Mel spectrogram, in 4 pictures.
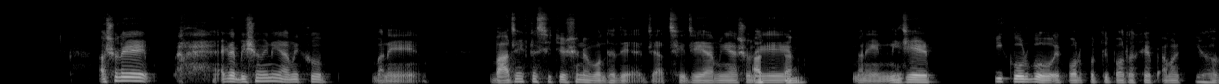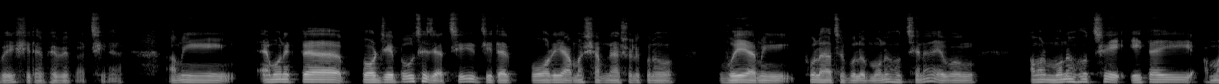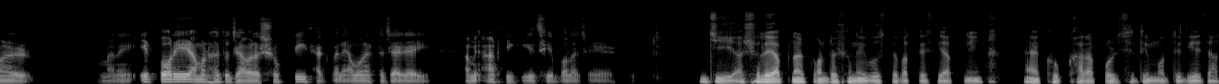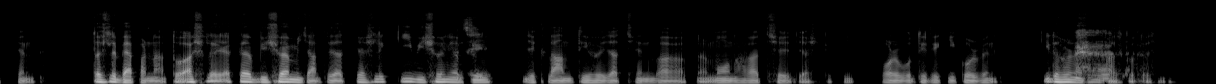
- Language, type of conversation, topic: Bengali, advice, নিয়মিত ক্লান্তি ও বার্নআউট কেন অনুভব করছি এবং কীভাবে সামলাতে পারি?
- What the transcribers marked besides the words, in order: sigh; in English: "situation"; in English: "way"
